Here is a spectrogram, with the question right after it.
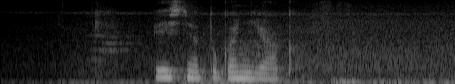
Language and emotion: Russian, neutral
